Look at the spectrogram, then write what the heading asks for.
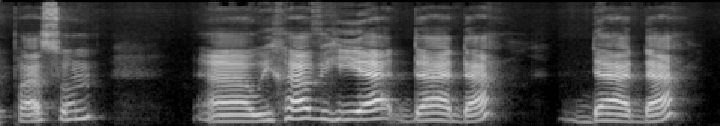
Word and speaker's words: dada: Uh we have here dada. Dada. Dada also has two syllables. So from the end it will land on the first one which is da. So it is dada dada dada.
